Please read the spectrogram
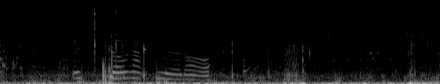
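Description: Muffled low rumble and sloshing of water around a submerged camera. About a second in, a person's voice gives two short wavering calls, heard muffled.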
